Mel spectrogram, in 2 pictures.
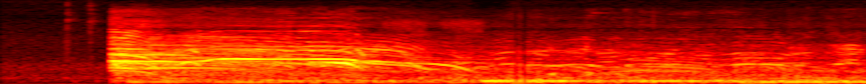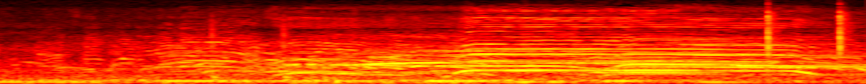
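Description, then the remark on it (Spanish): A large crowd cheers loudly and continuously at a welcome reception, with many overlapping shouts, whoops and high excited voices, played from a video shared on Twitter. The roar starts abruptly and holds steady for about eight seconds. “de la, del recibimiento que dieron aleaño.”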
